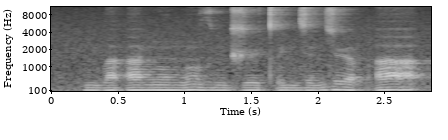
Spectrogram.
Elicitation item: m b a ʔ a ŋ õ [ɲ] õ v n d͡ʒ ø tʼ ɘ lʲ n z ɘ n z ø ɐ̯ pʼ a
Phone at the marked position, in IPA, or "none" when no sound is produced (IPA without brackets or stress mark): ŋ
